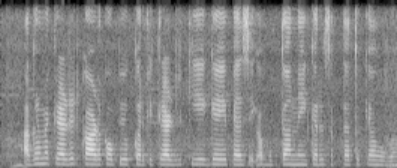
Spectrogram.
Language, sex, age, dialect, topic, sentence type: Hindi, female, 18-24, Marwari Dhudhari, banking, question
